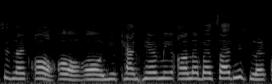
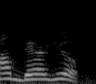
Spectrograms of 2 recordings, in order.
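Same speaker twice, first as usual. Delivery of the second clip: mock angry, offended, scolding voice; 2 semitones lower than usual. Retelling mom yelling at a relative for upsetting her daughter: imitating mom sounding mad. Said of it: "Your mom sounds mad".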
